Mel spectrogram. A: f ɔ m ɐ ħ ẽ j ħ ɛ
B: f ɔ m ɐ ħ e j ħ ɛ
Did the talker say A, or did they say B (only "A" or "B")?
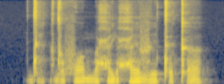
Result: B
